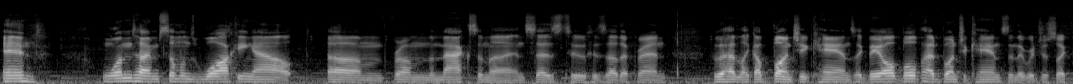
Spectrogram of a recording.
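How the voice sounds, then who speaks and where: A man's voice: fairly low pitch, fairly even intonation, moderate pace, a bit bright, soft background music. A man co-hosting a casual chat, telling stories with lots of fillers and restarts. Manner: rambling, storytelling with many fillers and restarts. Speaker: podcast co-host.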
